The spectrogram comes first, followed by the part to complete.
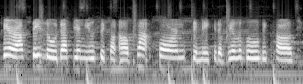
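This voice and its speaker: A woman's voice: mid-range voice, steady tone, normal speed, soft background music, poor audio. Guest singer, woman, 40s, Swedish, easygoing talker. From Sweden. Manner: warm, chatty, laughs easily. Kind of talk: casual radio interview.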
